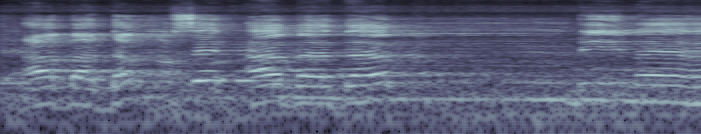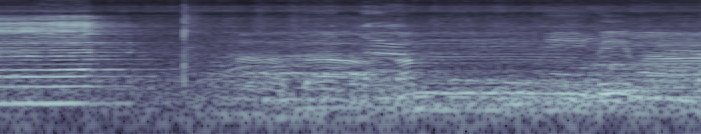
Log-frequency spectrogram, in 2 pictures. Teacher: تنوین میں جو نون ہے اس کی آواز کو ناک میں چھپا لیں گے اور ایک غنہ کی مقدار آواز ناک میں لے جائیں گے. ابدم سے ابدم بما. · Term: اقلاب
